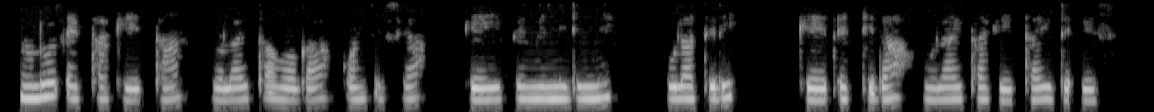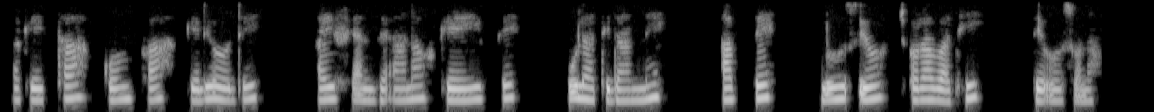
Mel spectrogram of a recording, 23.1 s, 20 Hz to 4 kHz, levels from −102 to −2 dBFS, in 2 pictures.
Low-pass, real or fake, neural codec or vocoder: 3.6 kHz; real; none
